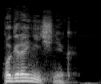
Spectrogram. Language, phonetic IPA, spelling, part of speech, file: Russian, [pəɡrɐˈnʲit͡ɕnʲɪk], пограничник, noun, Ru-пограничник.ogg
- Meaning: border guard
